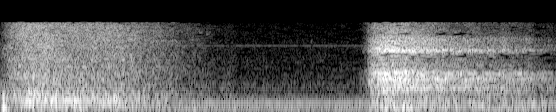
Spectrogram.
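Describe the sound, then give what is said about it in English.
Slow, deep relaxation breathing: a long airy exhale fades away, a brief quiet pause follows, then another full breath rushes in, loud and breathy, with no talking. “Breathing.”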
